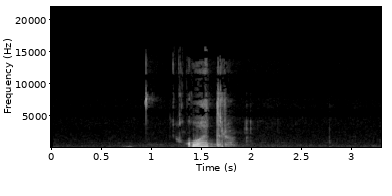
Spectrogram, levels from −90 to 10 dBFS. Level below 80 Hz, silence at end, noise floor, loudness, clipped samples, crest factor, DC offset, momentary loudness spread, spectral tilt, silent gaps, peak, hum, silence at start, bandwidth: -54 dBFS; 1.5 s; -72 dBFS; -21 LUFS; under 0.1%; 24 dB; under 0.1%; 19 LU; -6.5 dB/octave; none; -2 dBFS; none; 1.4 s; 14 kHz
